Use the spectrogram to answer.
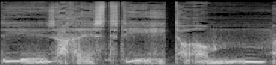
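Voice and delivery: high, slow, breath-laden sigh; sighing old headmaster. Acted. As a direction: sigh it out feebly, stretching the words. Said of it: "seufzte er". (seufzende, schwache Greisenstimme)

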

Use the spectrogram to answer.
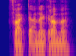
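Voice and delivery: ordinary delivery

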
